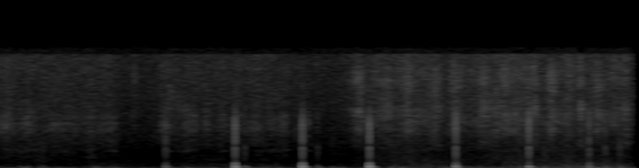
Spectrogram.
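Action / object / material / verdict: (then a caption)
scrape / cardboard eyeshadow palette cover / cardboard / none. Fingers rub and scratch the textured back of a holographic glitter-foil cardboard eyeshadow palette cover held in the hand. A quiet, low, dry scratching is broken by a string of short, muffled taps at a loose, uneven pace, each dying away almost instantly.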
